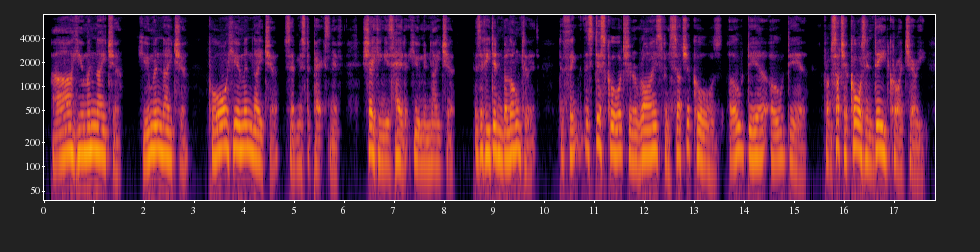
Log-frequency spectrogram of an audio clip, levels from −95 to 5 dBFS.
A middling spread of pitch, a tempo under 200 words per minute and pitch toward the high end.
No: average, 4.4 semitones; average, 155 wpm; medium, 140 Hz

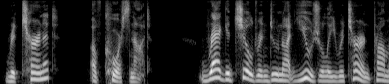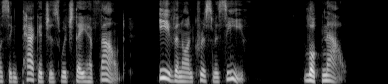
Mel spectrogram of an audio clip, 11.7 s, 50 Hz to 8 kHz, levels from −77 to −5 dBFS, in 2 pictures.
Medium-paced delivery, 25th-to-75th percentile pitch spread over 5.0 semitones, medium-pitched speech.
No: slow, 120 wpm; wide, 5.4 semitones; medium, 180 Hz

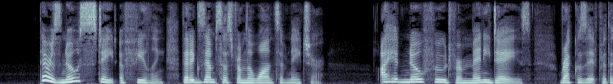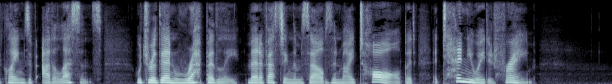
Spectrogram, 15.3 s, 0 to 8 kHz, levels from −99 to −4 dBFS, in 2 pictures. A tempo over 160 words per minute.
No: average, 155 wpm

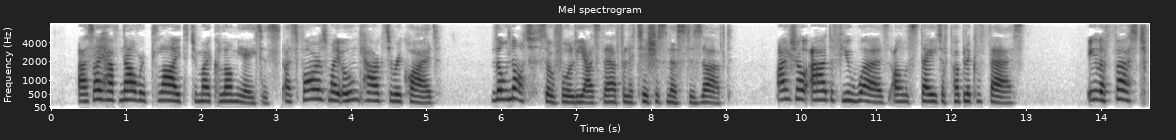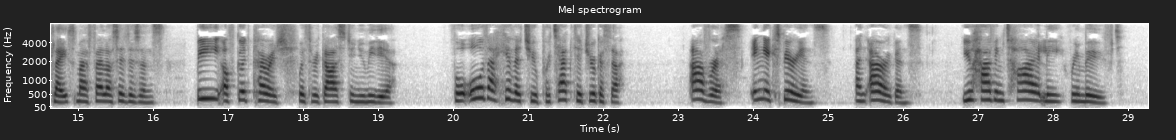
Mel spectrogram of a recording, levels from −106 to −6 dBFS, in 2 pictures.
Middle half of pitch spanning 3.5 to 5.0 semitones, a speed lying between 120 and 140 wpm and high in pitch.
Yes: average, 4.7 semitones; slow, 135 wpm; very high, 255 Hz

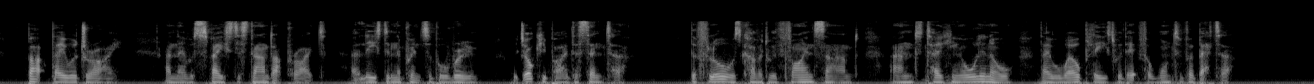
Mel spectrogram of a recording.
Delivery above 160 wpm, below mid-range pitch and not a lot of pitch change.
Yes: average, 200 wpm; low, 100 Hz; narrow, 1.9 semitones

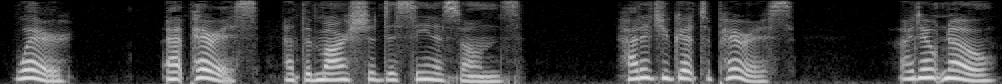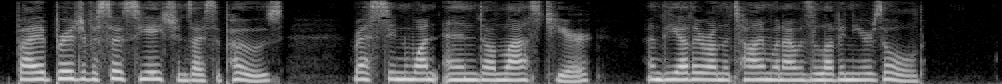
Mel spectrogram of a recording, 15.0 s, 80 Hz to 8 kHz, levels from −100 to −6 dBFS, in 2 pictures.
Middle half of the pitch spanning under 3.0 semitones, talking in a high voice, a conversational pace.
Yes: narrow, 2.6 semitones; high, 230 Hz; average, 170 wpm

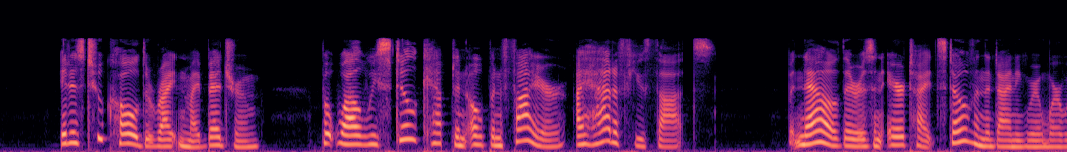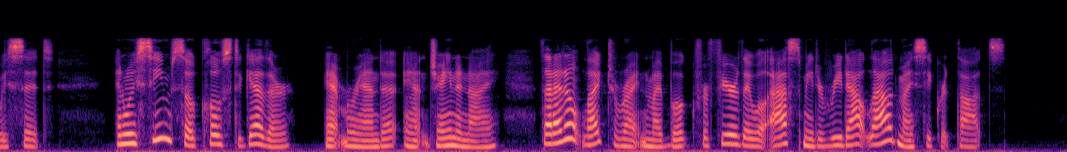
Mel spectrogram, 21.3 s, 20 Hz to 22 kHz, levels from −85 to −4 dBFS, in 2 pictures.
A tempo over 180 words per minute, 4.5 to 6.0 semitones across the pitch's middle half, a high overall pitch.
Yes: average, 200 wpm; wide, 5.6 semitones; high, 200 Hz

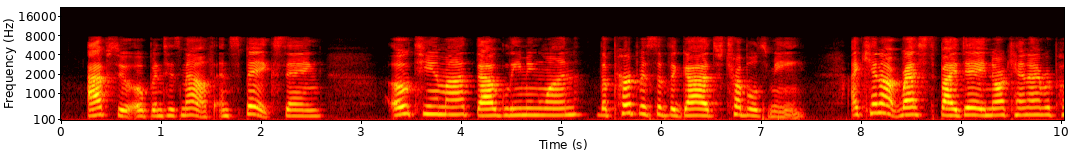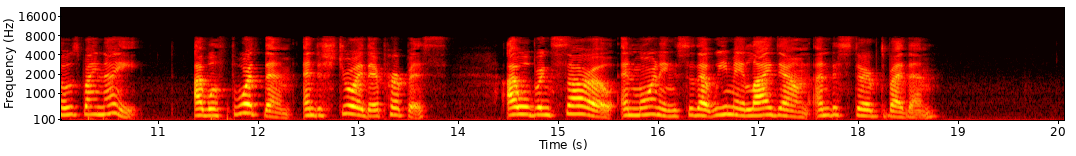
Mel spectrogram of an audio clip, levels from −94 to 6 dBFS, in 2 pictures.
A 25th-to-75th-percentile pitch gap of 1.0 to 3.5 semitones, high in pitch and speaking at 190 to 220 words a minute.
No: average, 2.8 semitones; high, 235 Hz; average, 160 wpm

